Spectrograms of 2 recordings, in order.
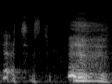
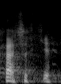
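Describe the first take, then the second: First: Said in the usual way. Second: Soft, chuckling retraction; laughing it off. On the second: Real, not acted. Pastor laughing off his shaved-head joke, softly chuckling. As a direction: take it back through a laugh.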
